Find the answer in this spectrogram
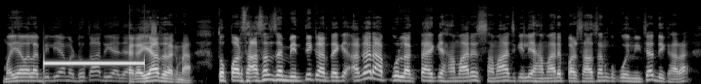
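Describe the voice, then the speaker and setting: A man's voice: a little high, fast, very noisy. A man giving an interview, speaking in a heated, emphatic and abusive way. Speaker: interview guest. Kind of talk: heated, crude complaint.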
